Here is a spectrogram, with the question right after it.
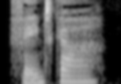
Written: fanskare

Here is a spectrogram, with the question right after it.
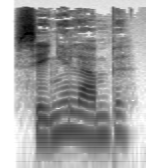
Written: SENGELAMPER

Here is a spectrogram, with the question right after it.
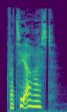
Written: kvarterarrest

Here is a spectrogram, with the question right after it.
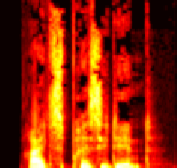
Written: retspræsident

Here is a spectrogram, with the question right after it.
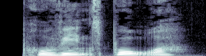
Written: provinsbo

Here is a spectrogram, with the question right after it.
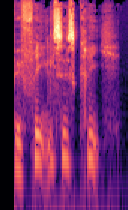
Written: befrielseskrig

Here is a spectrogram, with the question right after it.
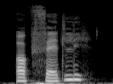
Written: opfattelig

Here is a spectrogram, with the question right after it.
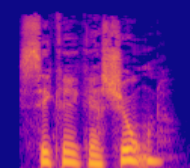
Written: segregation

